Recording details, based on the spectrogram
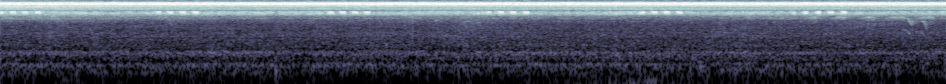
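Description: Honeybees in an opened hive during a summer hive inspection give a steady, dense high buzz throughout, with a constant low hum underneath and no talking.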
